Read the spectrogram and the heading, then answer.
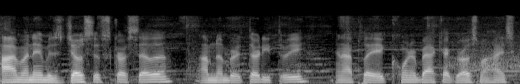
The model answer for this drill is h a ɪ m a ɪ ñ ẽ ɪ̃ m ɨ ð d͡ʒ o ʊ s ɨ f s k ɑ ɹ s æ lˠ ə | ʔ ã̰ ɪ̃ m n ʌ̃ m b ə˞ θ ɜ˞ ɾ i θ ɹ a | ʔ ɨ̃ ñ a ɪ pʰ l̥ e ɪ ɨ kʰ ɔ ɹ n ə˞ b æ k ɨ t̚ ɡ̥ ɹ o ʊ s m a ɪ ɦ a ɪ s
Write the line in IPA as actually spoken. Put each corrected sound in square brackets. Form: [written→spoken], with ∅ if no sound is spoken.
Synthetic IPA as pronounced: h a ɪ m a ɪ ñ ẽ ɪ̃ m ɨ [ð→z] d͡ʒ o ʊ s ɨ f s k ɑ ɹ s [æ→ɛ] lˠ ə | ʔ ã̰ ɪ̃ m n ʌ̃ m b ə˞ θ ɜ˞ ɾ i θ ɹ [a→i] | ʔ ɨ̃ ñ a ɪ pʰ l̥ e ɪ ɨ kʰ ɔ ɹ n ə˞ b æ k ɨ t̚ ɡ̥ ɹ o ʊ s m a ɪ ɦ a ɪ s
